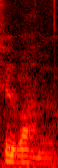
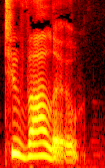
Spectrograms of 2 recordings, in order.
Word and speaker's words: Tuvalu: And then here's a country, an island country I'd never heard of in Tuvalu. Is that how you say it? – Tuvalu. – Tuvalu. Okay, I just got corrected by our producer.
